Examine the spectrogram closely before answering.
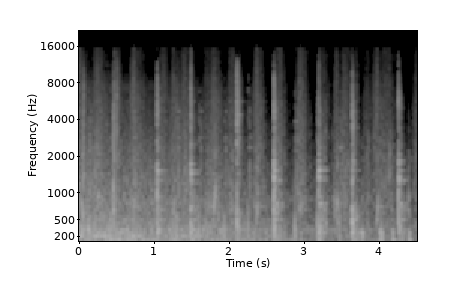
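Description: Footsteps run on gravel.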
